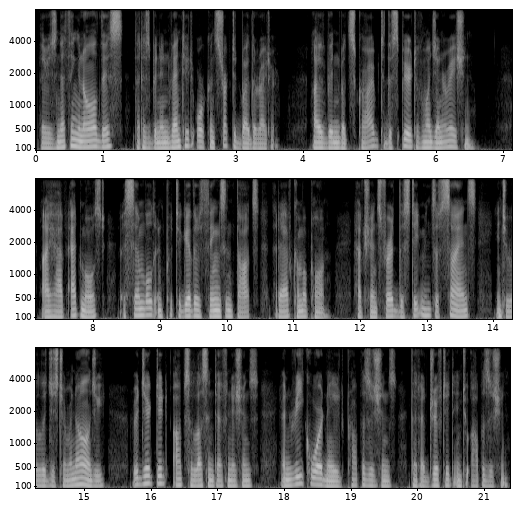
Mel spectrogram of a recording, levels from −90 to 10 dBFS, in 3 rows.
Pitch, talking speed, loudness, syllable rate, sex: 115 Hz, 175 wpm, -23 LUFS, 6.2 syllables/s, male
